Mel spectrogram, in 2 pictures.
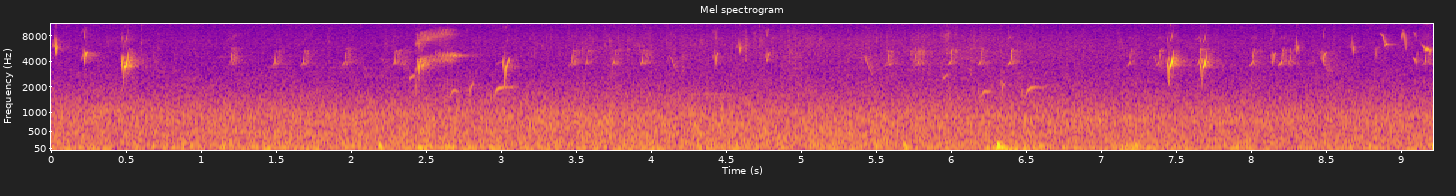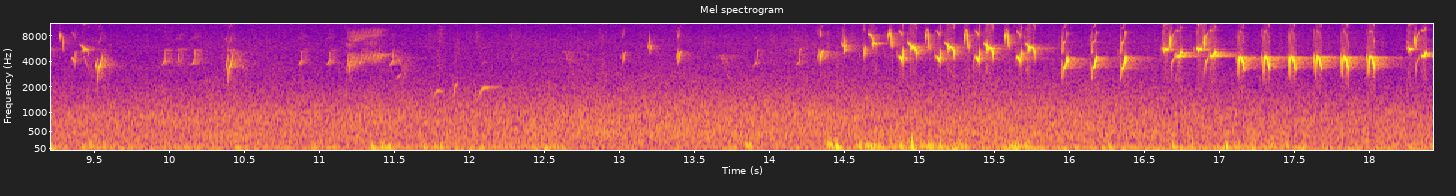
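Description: A wild bird, one of a flock of three, sings a flight song: scattered high chirps and thin calls over steady outdoor hiss, building at the end into a rapid, louder run of bright repeated notes as it moves to another perch.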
